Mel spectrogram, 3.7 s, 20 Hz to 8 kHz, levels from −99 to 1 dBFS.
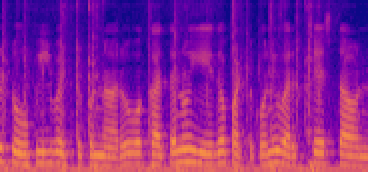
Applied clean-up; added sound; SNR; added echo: none; Computer keyboard; 10 dB; none.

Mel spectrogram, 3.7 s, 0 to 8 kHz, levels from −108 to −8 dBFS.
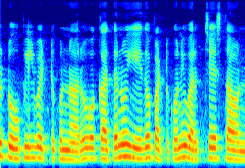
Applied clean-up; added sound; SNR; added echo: none; none; none; none.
